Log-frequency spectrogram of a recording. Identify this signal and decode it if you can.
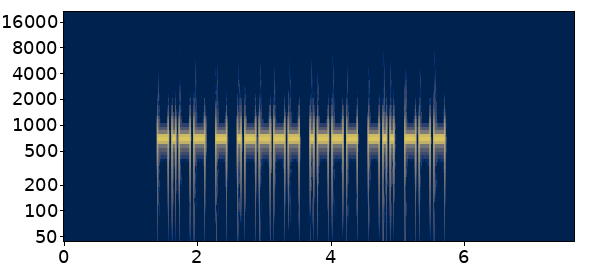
Morse code, heard as a keyed tone, about 22 wpm, 700 Hz. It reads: YT1JDO
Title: DXCC-100 Call Signs - 6 Characters - 22wpm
